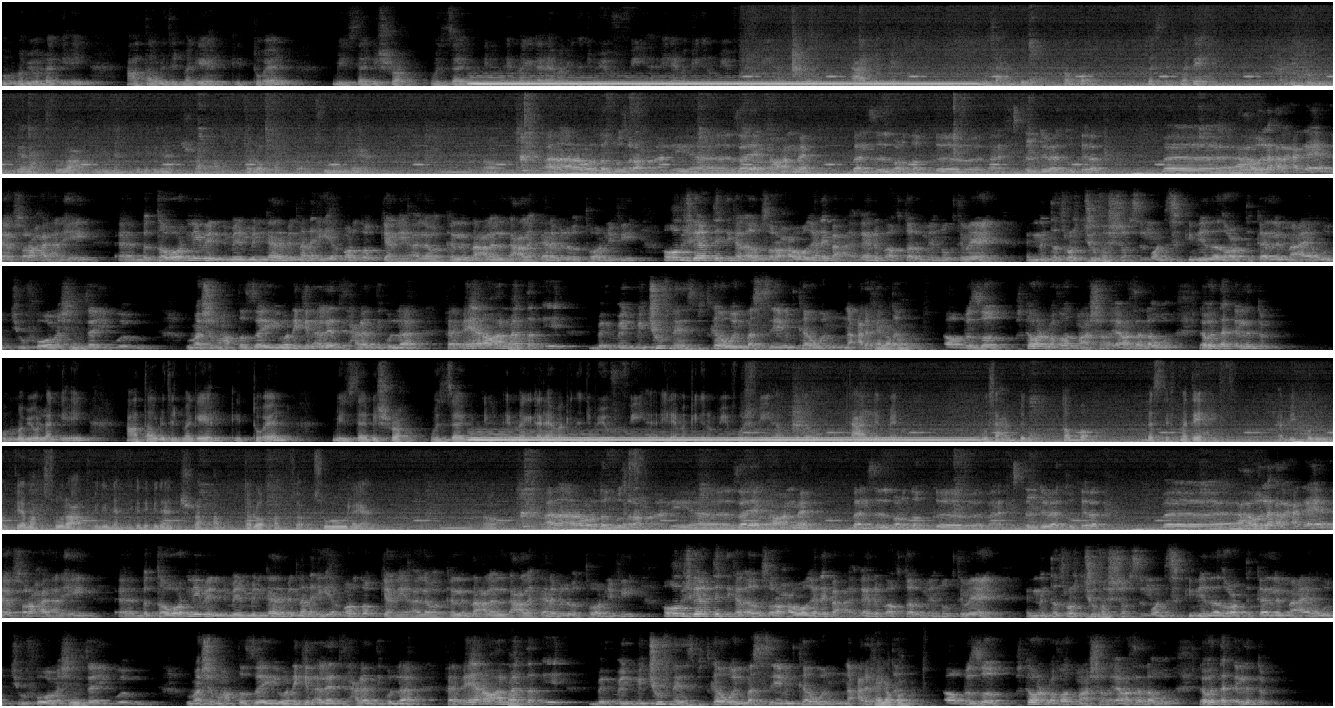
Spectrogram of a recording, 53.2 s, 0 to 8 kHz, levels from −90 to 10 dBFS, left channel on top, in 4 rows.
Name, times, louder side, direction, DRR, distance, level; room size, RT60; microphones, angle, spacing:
voice 1, 0.0-2.9 3.3-9.1 9.8-10.9 11.4-12.2 12.8-17.1 19.5-19.6 37.5-37.7 40.6-40.8 45.0-45.1 48.6-49.0, right 3 dB, 75° right, 7 dB, 0.4 m, -32 dB
sound 1, 4.6-9.8, left 3 dB, 50° right, 0.7 m, -22 dB
sound 2, 7.4-25.9, left 1 dB, 40° left, 0.7 m, -33 dB
voice 2, 18.7-21.4 21.8-24.4 24.9-27.5 27.7-32.9 33.2-36.5 36.9-44.1 44.4-45.5 45.8-48.9 49.4-52.6, right 1 dB, 5° right, -1 dB, 0.6 m, -30 dB
4.2 x 2.3 x 2.9 m, 0.62 s
head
